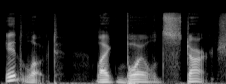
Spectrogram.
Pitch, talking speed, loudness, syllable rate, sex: 115 Hz, 135 wpm, -17 LUFS, 3.8 syllables/s, male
